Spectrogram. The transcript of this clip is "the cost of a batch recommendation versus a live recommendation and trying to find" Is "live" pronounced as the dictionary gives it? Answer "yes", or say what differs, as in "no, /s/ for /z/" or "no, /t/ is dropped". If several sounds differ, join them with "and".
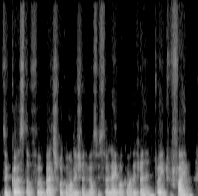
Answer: yes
